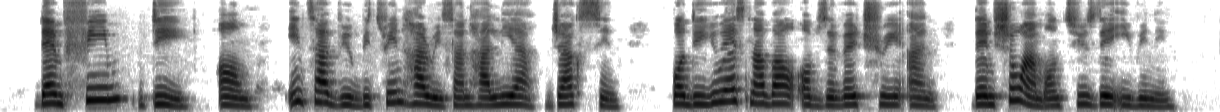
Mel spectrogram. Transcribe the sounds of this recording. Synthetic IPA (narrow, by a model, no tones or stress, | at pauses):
dɛ̃mfimdi | ɔm | ĩntʰavjubitʰwĩnɦaɹisãnɦaliad͡ʒaksɔ̃n | fɔdijuɛsnɔvalɔbzɛvetɔɹiʔãn | dɛ̃mʃoãmɔ̃ntʰjuzdeʔivĩnĩŋ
